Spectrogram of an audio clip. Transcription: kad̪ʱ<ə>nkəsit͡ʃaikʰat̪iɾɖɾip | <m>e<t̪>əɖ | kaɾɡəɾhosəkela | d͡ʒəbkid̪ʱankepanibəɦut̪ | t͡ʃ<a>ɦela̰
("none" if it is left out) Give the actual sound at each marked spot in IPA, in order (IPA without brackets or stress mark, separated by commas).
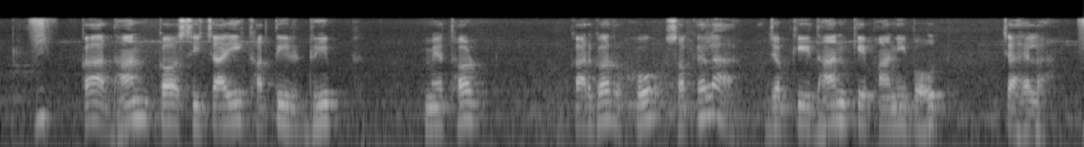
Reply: a, m, t̪ʰ, a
